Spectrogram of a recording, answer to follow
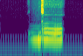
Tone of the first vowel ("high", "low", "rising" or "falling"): low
